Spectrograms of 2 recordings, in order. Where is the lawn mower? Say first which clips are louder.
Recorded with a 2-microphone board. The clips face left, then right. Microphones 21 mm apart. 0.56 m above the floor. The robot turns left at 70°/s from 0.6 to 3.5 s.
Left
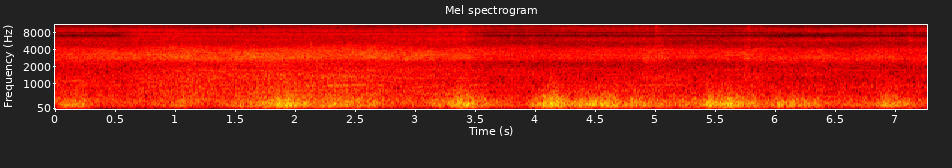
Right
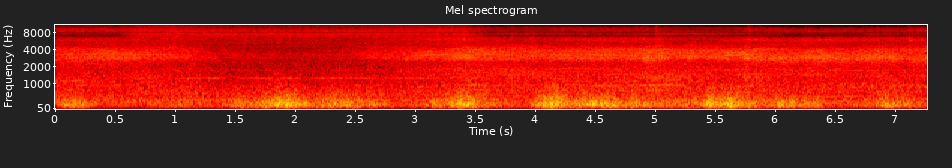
Right 1 dB; 175° right; by 7.3 s 15° right.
